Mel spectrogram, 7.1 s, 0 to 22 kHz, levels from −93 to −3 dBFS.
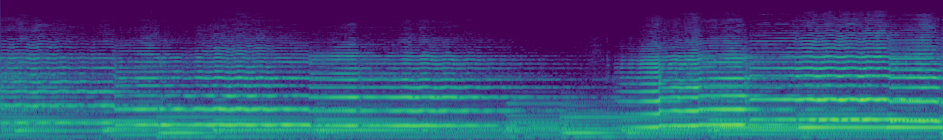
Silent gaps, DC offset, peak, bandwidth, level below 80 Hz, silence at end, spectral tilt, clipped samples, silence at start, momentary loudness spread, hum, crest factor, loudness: none; under 0.1%; -12 dBFS; 12.5 kHz; -64 dBFS; 0 s; -4.5 dB/octave; under 0.1%; 0 s; 14 LU; none; 16 dB; -27 LUFS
